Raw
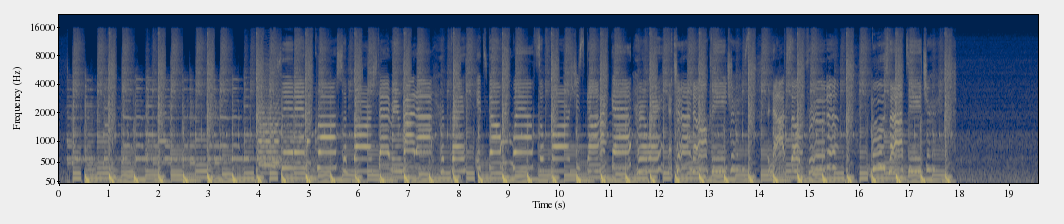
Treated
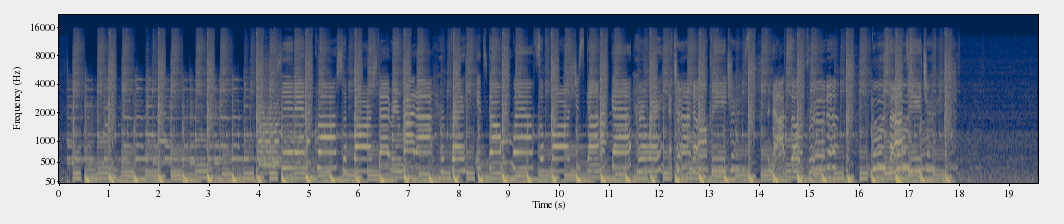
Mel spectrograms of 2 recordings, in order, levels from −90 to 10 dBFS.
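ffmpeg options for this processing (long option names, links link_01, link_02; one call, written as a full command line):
ffmpeg -i in.wav -filter_complex "[0:a]asplit=2[link_01][link_02];[link_02]afade=type=in:start_time=15.91:duration=0.01,afade=type=out:start_time=16.58:duration=0.01,aecho=0:1:480|960|1440|1920|2400:0.891251|0.311938|0.109178|0.0382124|0.0133743[link_03];[link_01][link_03]amix=inputs=2:normalize=0" out.wav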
